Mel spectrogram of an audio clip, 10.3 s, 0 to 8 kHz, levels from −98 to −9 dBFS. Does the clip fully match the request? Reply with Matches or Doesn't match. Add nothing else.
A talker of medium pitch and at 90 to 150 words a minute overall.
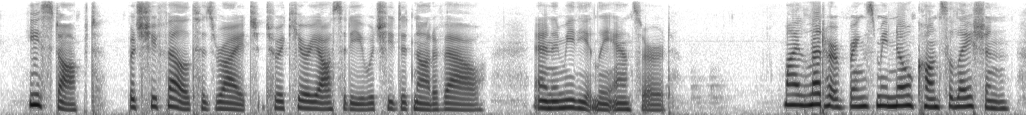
Matches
